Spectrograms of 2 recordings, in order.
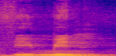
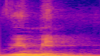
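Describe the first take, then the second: First: The second syllable sounds like 'min'. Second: The same.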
